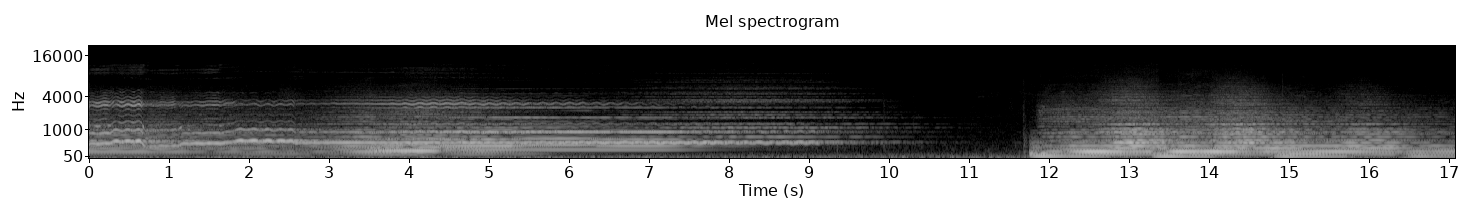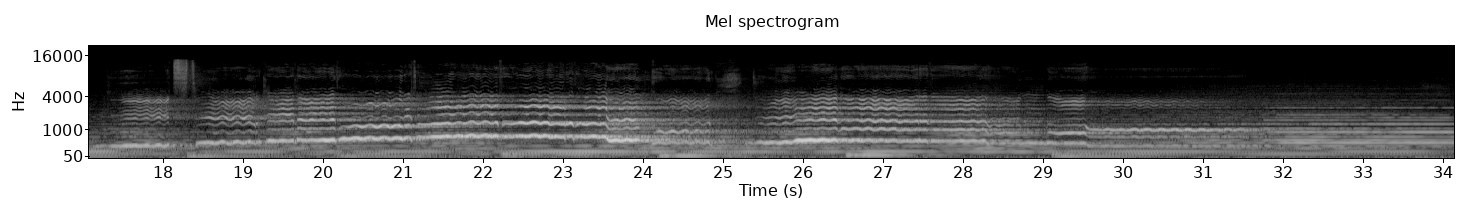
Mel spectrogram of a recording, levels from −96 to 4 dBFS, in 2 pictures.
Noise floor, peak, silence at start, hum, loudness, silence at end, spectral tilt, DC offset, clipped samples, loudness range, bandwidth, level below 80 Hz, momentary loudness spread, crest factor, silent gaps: -64 dBFS; -12 dBFS; 0 s; none; -29 LUFS; 0 s; -6.5 dB/octave; under 0.1%; under 0.1%; 15 LU; 13.5 kHz; -48 dBFS; 17 LU; 18 dB; none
